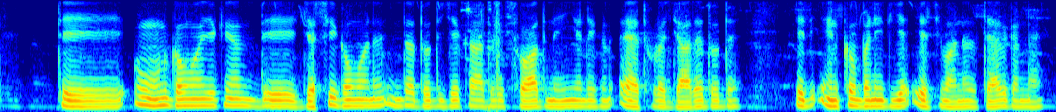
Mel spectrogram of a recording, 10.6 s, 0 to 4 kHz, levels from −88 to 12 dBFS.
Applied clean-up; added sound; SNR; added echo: neural separator model SepFormer DNS4.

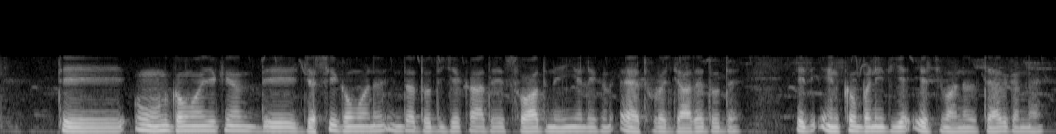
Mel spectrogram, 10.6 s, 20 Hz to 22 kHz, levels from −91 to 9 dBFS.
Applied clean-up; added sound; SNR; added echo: none; none; none; none.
